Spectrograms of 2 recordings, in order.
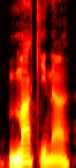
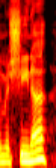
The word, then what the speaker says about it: Machina: Machina, is that's how you say that word.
